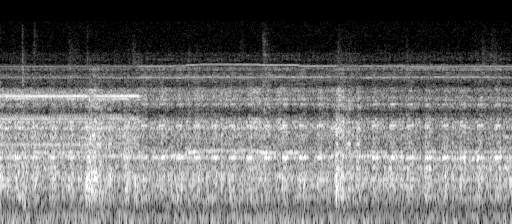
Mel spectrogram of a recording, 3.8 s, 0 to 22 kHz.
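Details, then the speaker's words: Roberts RT22 radio under restoration, switched to longwave with a test transmitter: steady hiss and hash with a fast, irregular ticking buzz and no station; this is heavy local longwave interference. "Let's switch over to longwave and we'll pop the longwave transmitter on. Turn that down a bit. Noisy old thing. So much interference in here on longwave."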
